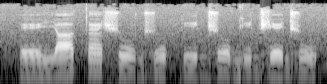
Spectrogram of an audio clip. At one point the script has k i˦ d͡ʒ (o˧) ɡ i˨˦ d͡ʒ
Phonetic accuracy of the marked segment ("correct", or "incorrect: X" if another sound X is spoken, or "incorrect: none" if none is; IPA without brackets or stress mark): incorrect: o˦˨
